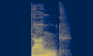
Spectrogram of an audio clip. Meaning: thanks, gratitude, appreciation
- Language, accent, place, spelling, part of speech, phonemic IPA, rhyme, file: German, Germany, Berlin, Dank, noun, /daŋk/, -aŋk, De-Dank.ogg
